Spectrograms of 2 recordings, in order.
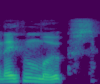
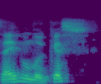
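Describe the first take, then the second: First: The surname is said with one syllable. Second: The surname is said with two syllables. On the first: This is how the name looks when written. The speaker calls it wrong. "Looks like Nathan Lukes" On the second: This is how the name is actually said. The speaker calls it right. "but it's Nathan Lucas"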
